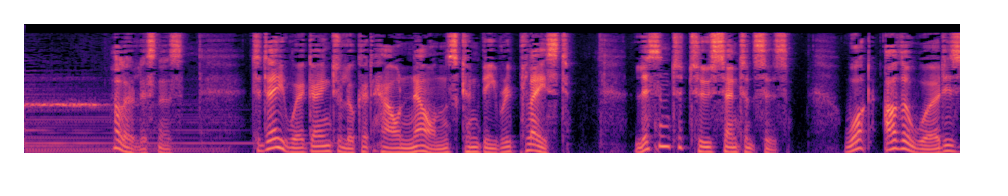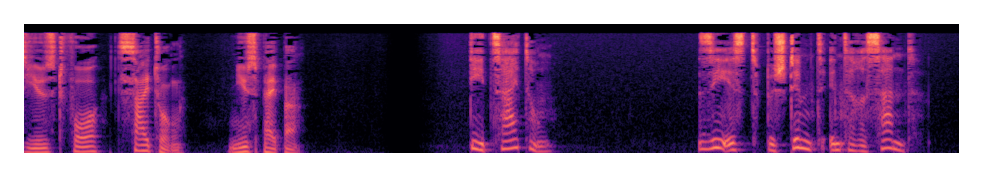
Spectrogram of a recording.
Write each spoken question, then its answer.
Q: What other word is used for Zeitung, newspaper?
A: The word Zeitung is replaced by the pronoun Sie.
